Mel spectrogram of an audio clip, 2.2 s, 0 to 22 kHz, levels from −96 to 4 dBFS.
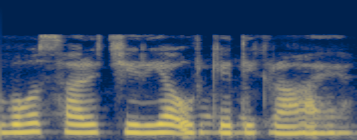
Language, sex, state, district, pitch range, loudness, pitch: Hindi, female, Arunachal Pradesh, Papum Pare, 215-230 Hz, -14 LUFS, 225 Hz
